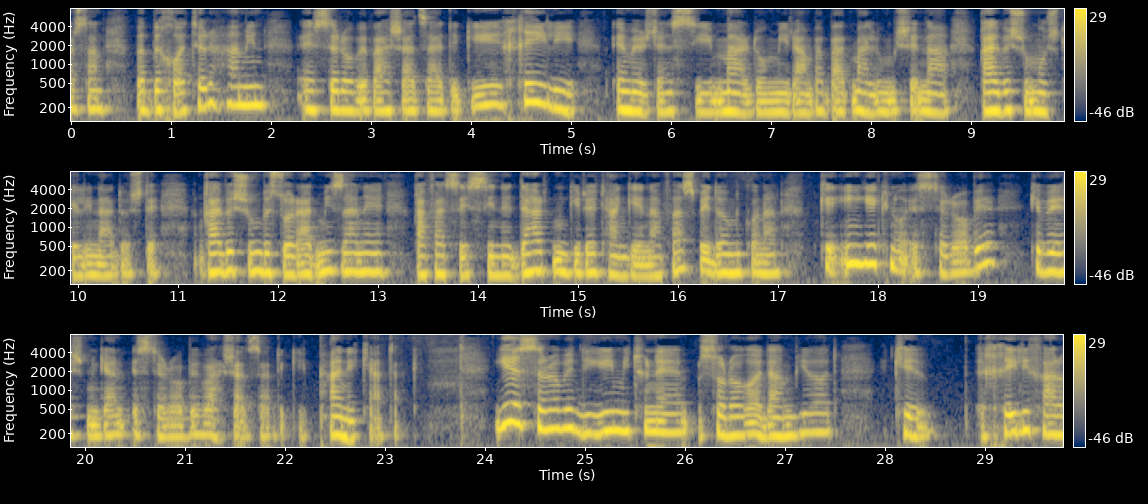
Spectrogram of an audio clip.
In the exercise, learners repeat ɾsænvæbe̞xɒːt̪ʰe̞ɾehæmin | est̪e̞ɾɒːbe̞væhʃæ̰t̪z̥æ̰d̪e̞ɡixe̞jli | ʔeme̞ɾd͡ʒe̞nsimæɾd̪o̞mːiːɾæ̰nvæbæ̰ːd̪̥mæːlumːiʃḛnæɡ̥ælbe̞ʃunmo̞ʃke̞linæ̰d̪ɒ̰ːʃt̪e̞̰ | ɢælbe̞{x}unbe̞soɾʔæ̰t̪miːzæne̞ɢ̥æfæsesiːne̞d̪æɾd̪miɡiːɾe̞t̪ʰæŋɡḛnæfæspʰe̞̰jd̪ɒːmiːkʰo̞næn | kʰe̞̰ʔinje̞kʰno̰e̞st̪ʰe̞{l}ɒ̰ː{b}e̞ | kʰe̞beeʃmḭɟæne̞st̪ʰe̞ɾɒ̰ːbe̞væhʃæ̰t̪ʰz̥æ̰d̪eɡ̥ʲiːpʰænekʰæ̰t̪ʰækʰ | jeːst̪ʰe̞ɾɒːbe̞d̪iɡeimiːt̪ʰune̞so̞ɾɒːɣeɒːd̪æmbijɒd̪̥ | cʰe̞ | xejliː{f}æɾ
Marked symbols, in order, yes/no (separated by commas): no, no, yes, yes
